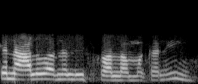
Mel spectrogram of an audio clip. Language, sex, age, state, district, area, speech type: Telugu, female, 30-45, Telangana, Mancherial, rural, conversation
